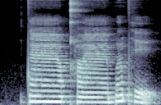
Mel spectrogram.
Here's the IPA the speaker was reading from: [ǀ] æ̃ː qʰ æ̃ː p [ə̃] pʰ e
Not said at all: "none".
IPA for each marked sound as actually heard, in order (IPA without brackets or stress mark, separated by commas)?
t, ə̃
